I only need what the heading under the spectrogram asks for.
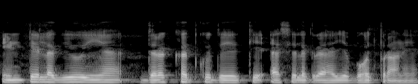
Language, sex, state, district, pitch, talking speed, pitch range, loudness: Hindi, male, Delhi, New Delhi, 100 Hz, 215 wpm, 95-105 Hz, -19 LUFS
